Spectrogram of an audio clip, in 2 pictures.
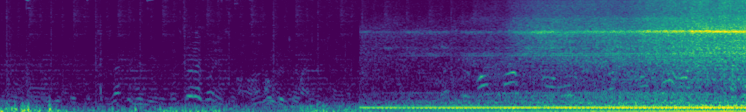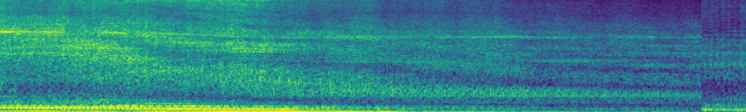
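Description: After a few seconds of background noise, a small model aircraft engine starts and builds into a loud, high, steady whine close by, then eases slightly near the end.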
